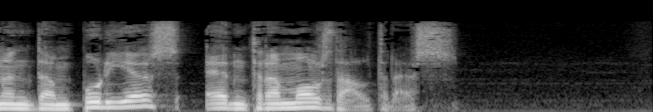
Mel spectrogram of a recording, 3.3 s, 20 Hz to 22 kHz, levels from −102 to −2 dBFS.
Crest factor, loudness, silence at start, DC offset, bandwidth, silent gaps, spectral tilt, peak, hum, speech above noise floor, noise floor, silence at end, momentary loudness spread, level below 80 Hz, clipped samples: 16 dB; -21 LUFS; 0 s; under 0.1%; 11.5 kHz; none; -6.5 dB/octave; -6 dBFS; none; 48 dB; -68 dBFS; 1 s; 15 LU; -54 dBFS; under 0.1%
